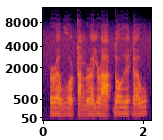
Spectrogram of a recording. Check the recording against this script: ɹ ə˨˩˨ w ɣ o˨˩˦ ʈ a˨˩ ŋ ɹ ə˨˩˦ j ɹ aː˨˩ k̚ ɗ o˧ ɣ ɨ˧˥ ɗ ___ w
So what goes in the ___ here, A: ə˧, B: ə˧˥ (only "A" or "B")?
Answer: B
